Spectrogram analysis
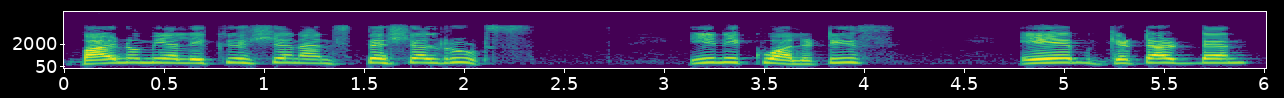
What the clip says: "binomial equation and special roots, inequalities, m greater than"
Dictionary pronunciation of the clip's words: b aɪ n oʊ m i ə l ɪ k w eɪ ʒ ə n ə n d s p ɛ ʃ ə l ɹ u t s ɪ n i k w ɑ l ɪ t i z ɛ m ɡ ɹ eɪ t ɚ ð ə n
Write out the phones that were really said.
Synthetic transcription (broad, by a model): b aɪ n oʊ m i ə l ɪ k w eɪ ʃ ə n ə n d s p ɛ ʃ ə l ɹ u t s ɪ n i k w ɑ l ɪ t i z ɛ m ɡ eɪ t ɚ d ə n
